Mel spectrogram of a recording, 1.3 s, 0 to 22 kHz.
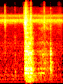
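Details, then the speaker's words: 2008 Yamaha motor, about 500–600 hours: key turned gives a single sharp click and no crank; the starter relay is suspected, with hard starting worsening beforehand. Starter click, no crank. "What y'all just heard was the infamous uh starter click. Uh some people call it the Yamaha click. I don't know. It must be a thing with these motors."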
